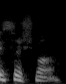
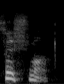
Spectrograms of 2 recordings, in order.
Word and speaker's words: Sushma: So please feel free to call me Sushma.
